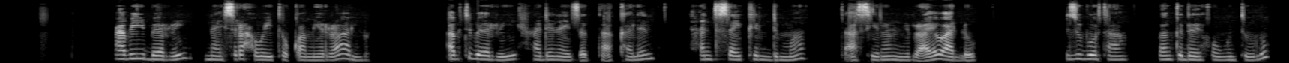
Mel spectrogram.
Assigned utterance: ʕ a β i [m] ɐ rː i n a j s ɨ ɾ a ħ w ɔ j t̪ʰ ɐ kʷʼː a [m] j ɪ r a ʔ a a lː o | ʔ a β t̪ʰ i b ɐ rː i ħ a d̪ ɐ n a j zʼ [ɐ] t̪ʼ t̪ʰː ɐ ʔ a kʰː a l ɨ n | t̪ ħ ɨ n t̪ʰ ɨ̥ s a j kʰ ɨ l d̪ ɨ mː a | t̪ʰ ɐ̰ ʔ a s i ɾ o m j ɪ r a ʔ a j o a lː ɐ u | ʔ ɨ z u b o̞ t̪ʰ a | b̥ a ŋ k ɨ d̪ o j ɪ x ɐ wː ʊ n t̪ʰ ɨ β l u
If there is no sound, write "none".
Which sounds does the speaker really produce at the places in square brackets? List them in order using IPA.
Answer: b, m, ɐ

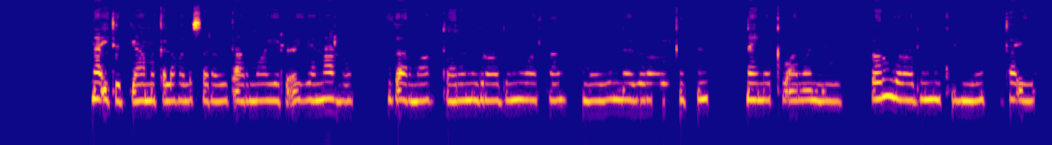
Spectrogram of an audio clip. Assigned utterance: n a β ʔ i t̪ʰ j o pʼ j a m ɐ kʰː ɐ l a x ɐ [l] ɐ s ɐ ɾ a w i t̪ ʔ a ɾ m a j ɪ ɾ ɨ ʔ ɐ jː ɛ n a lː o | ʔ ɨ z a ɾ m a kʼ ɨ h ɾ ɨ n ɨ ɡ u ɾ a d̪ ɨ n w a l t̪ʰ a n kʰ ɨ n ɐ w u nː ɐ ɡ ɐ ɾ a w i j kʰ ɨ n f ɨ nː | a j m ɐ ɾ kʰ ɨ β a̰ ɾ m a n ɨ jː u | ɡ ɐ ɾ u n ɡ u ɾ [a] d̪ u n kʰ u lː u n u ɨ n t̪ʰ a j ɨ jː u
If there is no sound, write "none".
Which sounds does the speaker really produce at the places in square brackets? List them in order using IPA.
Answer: l, a

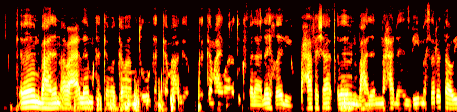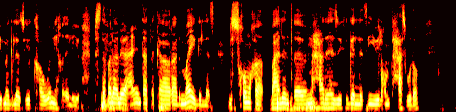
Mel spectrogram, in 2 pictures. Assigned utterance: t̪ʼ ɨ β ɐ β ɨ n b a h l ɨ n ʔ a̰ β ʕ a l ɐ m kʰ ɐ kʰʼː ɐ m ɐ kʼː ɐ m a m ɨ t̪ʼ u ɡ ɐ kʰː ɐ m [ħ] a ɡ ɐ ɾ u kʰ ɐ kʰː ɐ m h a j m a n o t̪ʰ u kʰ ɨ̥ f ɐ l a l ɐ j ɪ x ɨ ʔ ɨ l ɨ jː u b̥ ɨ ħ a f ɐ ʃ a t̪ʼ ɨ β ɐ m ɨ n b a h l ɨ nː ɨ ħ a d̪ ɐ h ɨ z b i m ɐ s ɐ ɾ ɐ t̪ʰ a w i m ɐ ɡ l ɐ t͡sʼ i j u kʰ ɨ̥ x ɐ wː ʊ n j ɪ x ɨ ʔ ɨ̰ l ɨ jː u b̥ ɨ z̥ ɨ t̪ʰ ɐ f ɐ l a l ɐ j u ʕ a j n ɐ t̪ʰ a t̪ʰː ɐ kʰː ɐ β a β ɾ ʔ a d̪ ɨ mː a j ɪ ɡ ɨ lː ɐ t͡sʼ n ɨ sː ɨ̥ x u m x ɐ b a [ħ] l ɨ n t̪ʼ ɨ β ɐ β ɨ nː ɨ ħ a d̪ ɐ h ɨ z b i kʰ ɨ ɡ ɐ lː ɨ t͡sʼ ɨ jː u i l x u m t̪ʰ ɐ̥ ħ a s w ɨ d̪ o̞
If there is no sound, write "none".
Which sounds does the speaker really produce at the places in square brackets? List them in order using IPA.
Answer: h, h

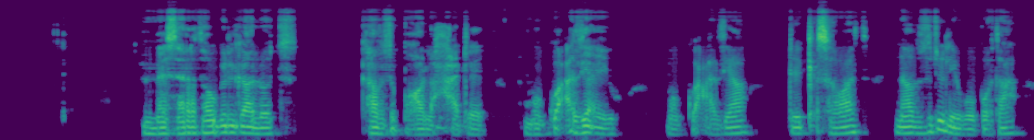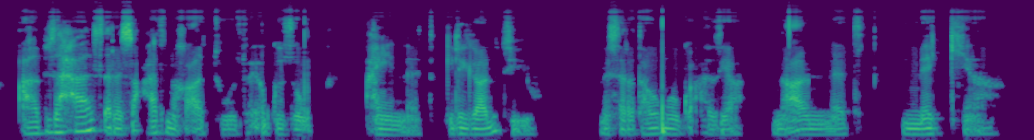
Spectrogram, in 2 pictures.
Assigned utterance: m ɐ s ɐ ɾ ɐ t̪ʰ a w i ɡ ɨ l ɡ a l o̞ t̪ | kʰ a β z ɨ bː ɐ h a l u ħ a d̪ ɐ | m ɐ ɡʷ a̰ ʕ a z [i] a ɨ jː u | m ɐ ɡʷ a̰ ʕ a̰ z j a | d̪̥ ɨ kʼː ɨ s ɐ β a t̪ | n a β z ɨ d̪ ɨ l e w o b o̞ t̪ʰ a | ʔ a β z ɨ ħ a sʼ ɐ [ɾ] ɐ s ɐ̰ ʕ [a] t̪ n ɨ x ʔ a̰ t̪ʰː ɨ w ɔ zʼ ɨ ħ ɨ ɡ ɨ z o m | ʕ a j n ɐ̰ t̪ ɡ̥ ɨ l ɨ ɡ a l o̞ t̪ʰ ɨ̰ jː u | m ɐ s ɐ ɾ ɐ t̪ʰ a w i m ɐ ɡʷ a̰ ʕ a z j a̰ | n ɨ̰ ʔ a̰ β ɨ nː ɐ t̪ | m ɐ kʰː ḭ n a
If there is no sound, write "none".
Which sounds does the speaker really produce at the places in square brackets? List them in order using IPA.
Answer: j, ɾ, a

